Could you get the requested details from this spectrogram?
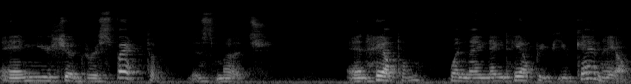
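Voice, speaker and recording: A woman's dark, mellow voice with vocal fry, lively intonation and a fairly slow pace, in audible room echo. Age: 80s+. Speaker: grandmother sharing life advice. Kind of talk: casual chat.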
